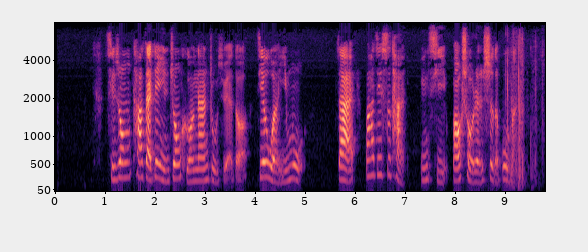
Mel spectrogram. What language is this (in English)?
Chinese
